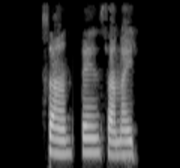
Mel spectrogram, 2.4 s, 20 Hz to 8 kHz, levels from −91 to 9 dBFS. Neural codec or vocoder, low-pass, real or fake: none; 7.2 kHz; real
